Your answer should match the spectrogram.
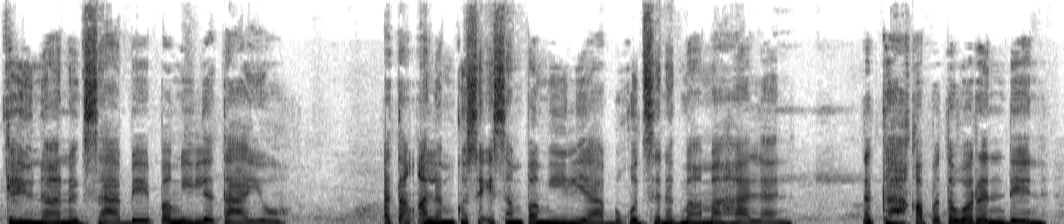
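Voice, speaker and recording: A woman playing a calm forgiving daughter. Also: a little high, normal speed, natural voice. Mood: gentle. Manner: calm, gentle, reassuring. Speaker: eldest daughter. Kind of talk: Tagalog radio drama acting. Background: soft background music.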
